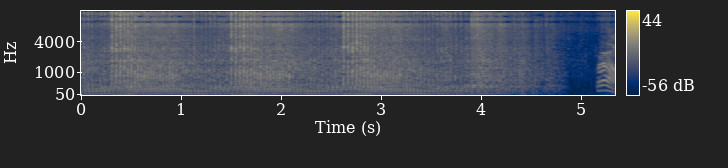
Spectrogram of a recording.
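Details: Made-in-Italy Workman 2 Multimixer cement mixer, Honda GX160 single-cylinder, fresh fuel, choke on, after reassembly: surges and sags, speed hunting, then dies; rough running traced to tight valve clearance.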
